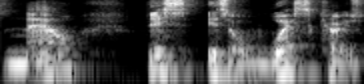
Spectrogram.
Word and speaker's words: Naw: sort of releases and it's a can of now now you look at that and it says n a w so you kind of think no but it's actually pronounced now this is a West Coast IPA coming in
